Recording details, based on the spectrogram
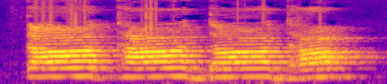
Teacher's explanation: जो आपकी जीभ है ऊपर के दांतों में टच हो रही है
